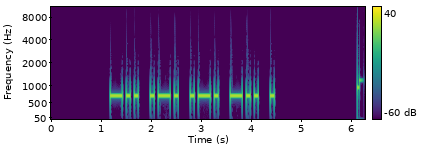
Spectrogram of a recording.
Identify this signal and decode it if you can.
Morse code, heard as a keyed tone, about 15 wpm, 700 Hz. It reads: DRRDE
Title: Code Groups - 5 Letters - 15wpm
